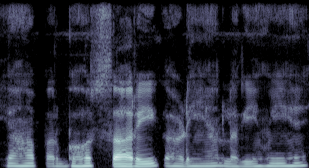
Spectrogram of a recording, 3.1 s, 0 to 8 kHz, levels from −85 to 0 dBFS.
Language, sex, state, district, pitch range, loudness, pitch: Hindi, male, Madhya Pradesh, Katni, 110-120 Hz, -22 LUFS, 115 Hz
